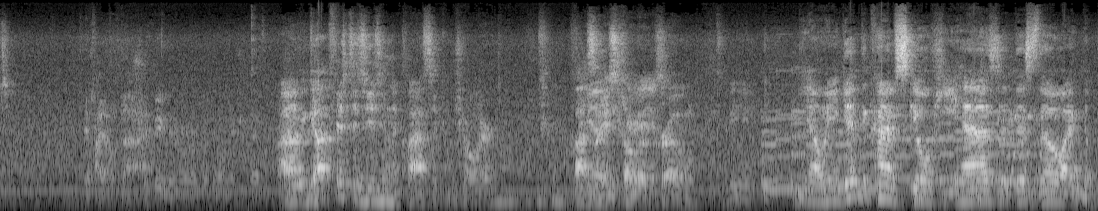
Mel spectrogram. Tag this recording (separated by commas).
Speech, Music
